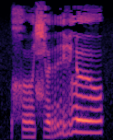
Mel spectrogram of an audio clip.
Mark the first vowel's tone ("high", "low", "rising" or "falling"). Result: low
